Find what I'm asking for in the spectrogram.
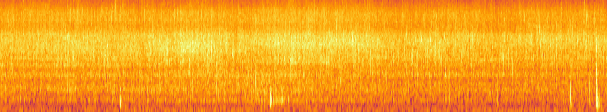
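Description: Quail pieces frying in oil in a pan, with a steady dense sizzle and crackle that runs throughout and a few sharper pops standing out.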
